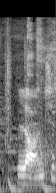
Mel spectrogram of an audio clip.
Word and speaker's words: Launch: Andrea, ma da queste Brooks Launch si pronuncia proprio così, anche se da quanto ho capito il dottor Soffientini preferisce farla all'italiana.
